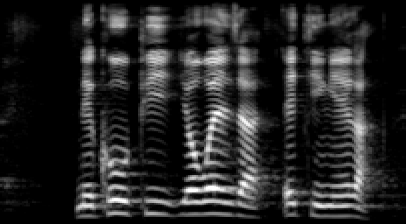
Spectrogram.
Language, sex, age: Zulu, male, 18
